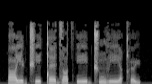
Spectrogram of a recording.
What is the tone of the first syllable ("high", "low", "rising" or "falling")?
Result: falling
